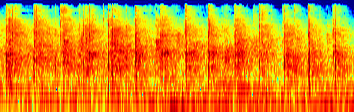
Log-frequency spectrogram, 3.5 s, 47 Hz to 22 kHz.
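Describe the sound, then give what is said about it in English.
An audience at a Web3 panel event applauds the speakers, many hands clapping together in a dense, steady crackle of sharp beats that holds at an even, moderate level for the whole stretch, with no voices over it. “Oh, okay, everybody, please a round of applause for our speakers before we move on to the next panel.”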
